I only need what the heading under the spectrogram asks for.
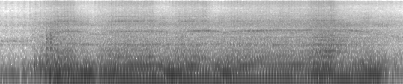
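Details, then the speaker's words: BMW Isetta small single-cylinder engine after new piston rings, first run: buzzes cleanly through throttle blips and drops smoothly to idle; runs quite well, though it later still smokes. "I think we gotta take this outside and drive it around a little bit it runs and runs quite well"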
